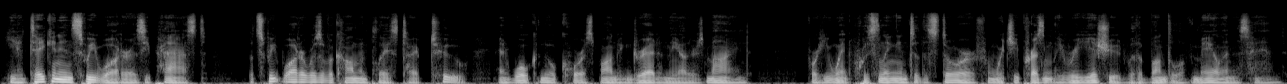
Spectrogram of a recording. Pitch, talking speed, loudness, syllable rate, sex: 85 Hz, 210 wpm, -21 LUFS, 5.7 syllables/s, male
